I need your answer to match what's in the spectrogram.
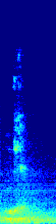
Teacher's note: just a very kind of throaty, gaggy H sound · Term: velar fricative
